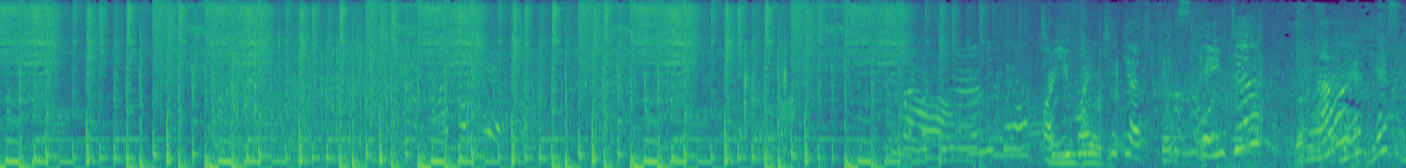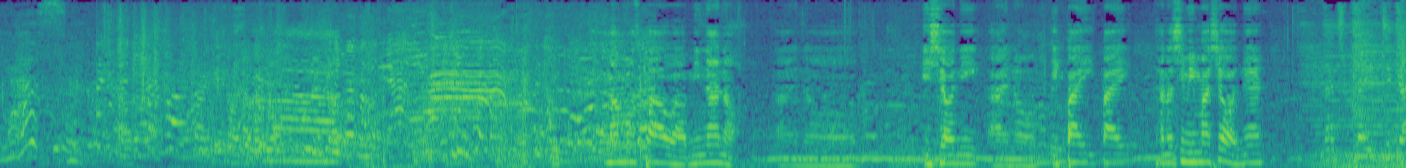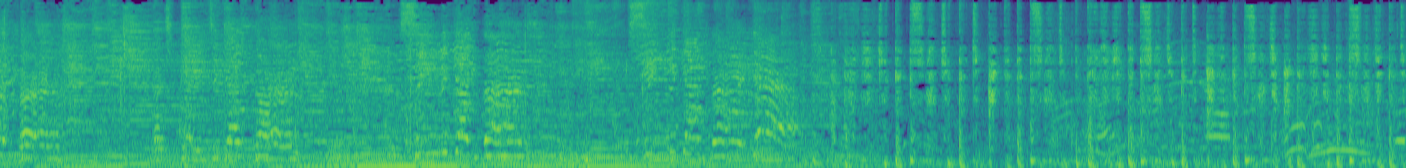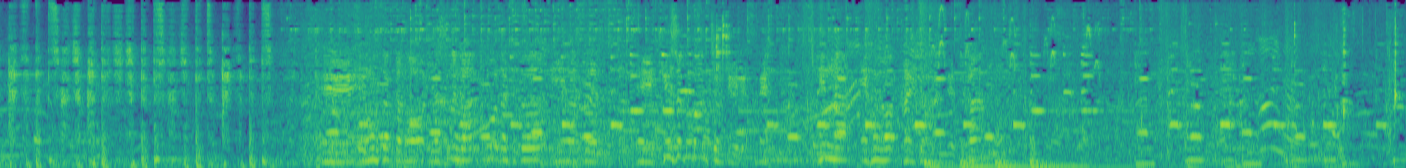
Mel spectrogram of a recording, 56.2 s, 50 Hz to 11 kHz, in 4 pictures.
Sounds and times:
Music: 0.0s - 10.2s, 26.8s - 56.2s.

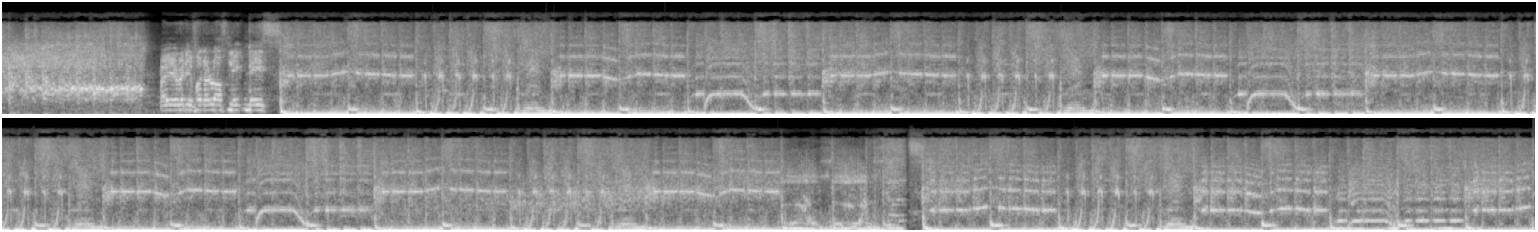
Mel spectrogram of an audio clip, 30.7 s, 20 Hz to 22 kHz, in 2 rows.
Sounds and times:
Dubstep: 2.5s - 30.6s.

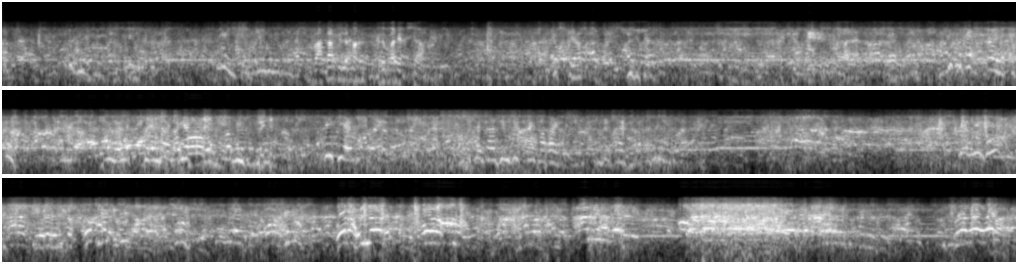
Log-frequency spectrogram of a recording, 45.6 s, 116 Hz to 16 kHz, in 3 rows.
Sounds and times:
Speech: 0.0s - 45.6s.

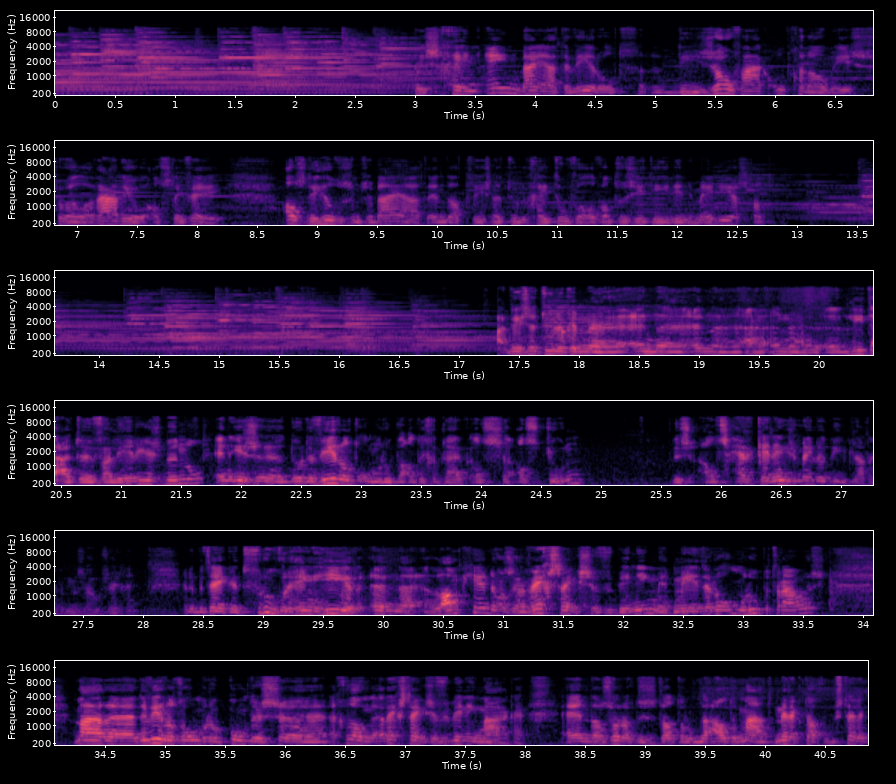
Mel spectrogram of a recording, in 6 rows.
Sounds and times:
Speech: 3.0s - 12.8s, 17.3s - 24.9s, 25.6s - 40.8s.

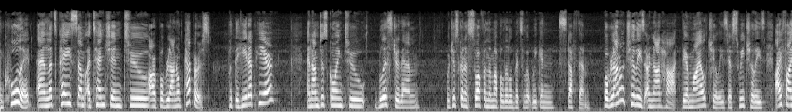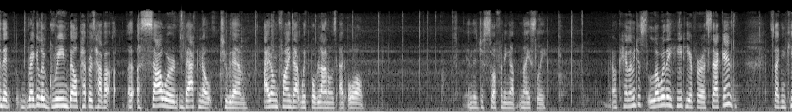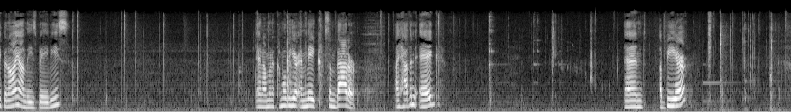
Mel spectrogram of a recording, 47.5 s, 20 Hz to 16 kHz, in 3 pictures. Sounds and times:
Speech: 9.0s - 23.1s, 28.0s - 30.6s, 31.3s - 33.1s, 36.8s - 38.8s, 39.6s - 40.5s, 44.2s - 45.5s.

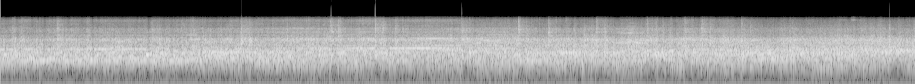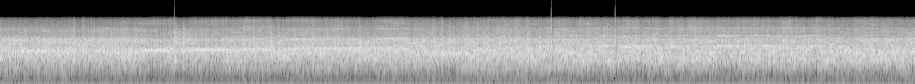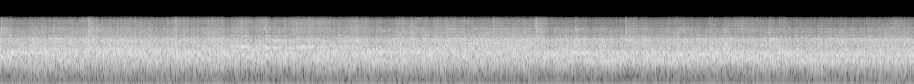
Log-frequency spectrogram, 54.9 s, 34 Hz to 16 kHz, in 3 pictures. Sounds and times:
Outside, urban or manmade: 0.0s - 54.8s
Train: 0.0s - 54.8s.

